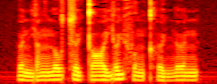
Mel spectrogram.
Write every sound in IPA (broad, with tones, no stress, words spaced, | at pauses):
ɵ˨˩njɐ˨ŋn̪o˨˧w t͡sɵ˨˩ɥ t̪ɔː˨jɵ˧ɥ fʊ˨˥ŋkʰɵ˨ɥ n̪ɵ˧n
